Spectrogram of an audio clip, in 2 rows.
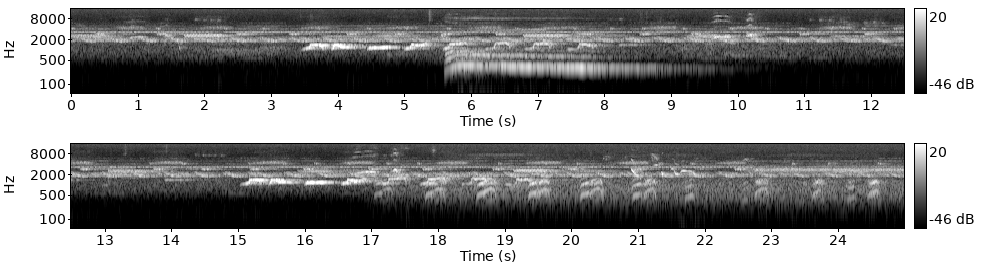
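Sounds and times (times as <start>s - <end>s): lower upward sweeping bird calls: 5.6s - 10.3s.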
